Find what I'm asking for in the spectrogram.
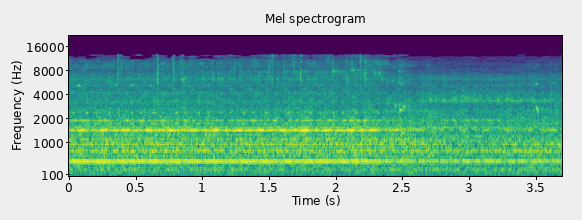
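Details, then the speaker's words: Drill press re-run at lower speed after chattering from drill deflecting at too high speed: quiet, steady cutting tone with no chatter or squeal; drill now cutting smoothly. "so we'll try that again this time run it on a lower speed the drill is cutting much more smoothly now"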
